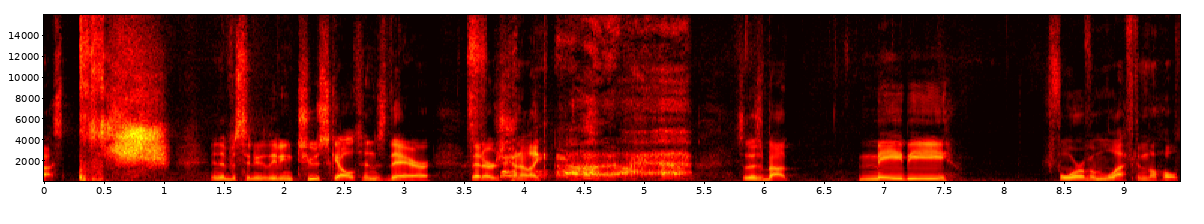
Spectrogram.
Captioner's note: breathy groan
